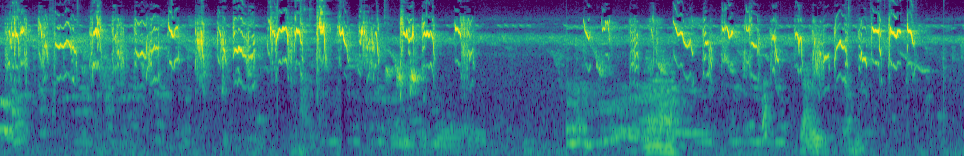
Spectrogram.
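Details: Caged one-month-old ciblek gunung chick, tutored with recordings of plain-throated sunbird and canary, actively twittering (ngeriwik) while learning to sing: dense rapid high chirps and trills in two bursts separated by a quiet gap, with faint lower sounds beneath.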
